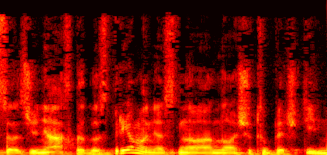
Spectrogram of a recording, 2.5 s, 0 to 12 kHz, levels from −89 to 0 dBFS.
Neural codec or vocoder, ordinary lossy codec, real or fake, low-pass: codec, 24 kHz, 3 kbps, HILCodec; MP3, 48 kbps; fake; 10.8 kHz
